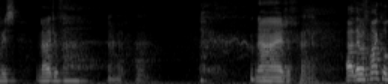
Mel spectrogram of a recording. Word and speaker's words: Farage: It's Farage. It's Farage to rhyme with garage. We've been over this. It's Farage.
